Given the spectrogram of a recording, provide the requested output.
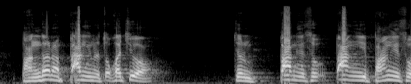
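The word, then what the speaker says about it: bhaṅga: 방가나 빵이나 똑같죠? 저는 빵이 방에서 왔다고 봅니다. 우리는 방가라 하지만은, 지금 힌두, 힌디하고 마라티 같은 인도에서는 맨 뒤에 A는 발음 안 합니다. 방가, A 빼보면 빵.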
